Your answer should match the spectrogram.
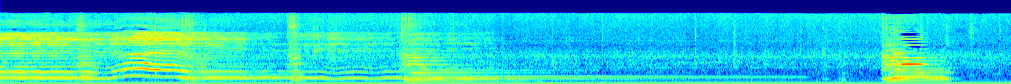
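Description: A woman hums a wordless closing melody over strummed acoustic guitar, then the last guitar chord is left ringing and slowly dies away. A brief louder sound comes near the end.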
